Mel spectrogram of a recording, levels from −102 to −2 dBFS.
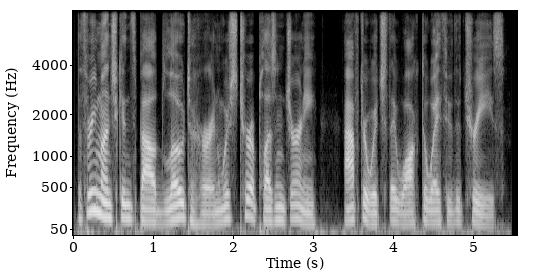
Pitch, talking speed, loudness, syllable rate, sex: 120 Hz, 225 wpm, -20 LUFS, 5.6 syllables/s, male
